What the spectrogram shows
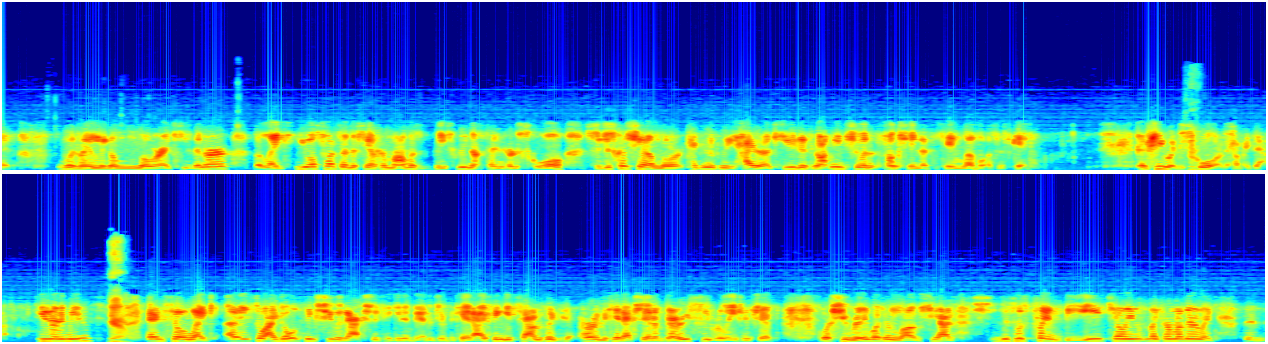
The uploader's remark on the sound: phoned in from the shelter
